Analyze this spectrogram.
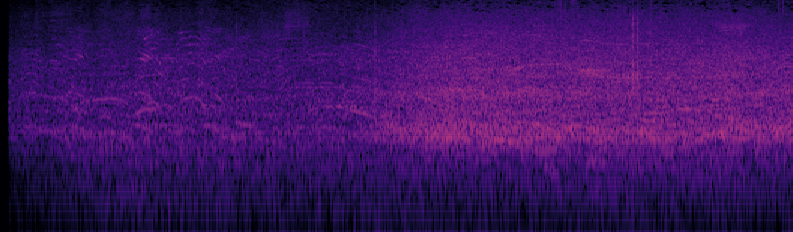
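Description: A large crowd cheers and whistles in a big echoing arena, growing louder.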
